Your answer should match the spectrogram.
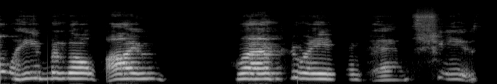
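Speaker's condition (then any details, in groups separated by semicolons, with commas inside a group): Cerebral palsy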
